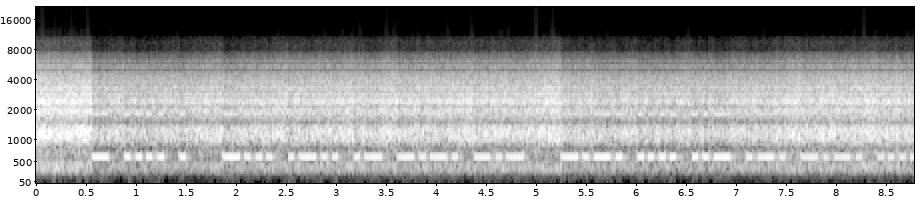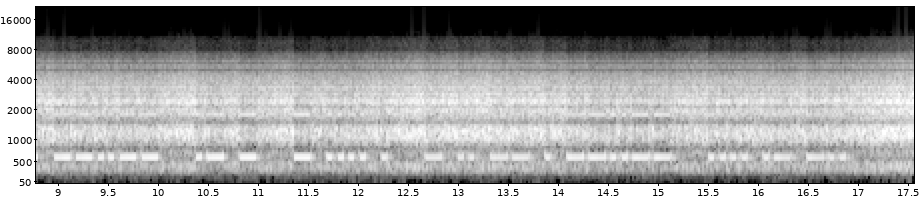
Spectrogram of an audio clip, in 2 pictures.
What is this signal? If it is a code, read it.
Morse code, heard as a keyed tone, machine-sent, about 22 wpm, 600 Hz, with radio static and room echo. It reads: THE BLACK CHURCH, AT THE TIME, HAD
